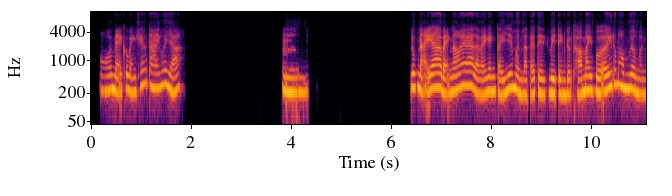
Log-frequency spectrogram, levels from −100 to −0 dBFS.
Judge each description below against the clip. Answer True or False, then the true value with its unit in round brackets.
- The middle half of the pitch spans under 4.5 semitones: True (3.9 semitones)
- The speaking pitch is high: True (230 Hz)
